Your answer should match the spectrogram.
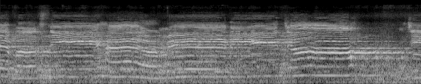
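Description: A child singing solo, with long held notes that glide up and down between phrases.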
